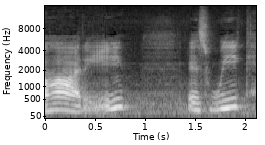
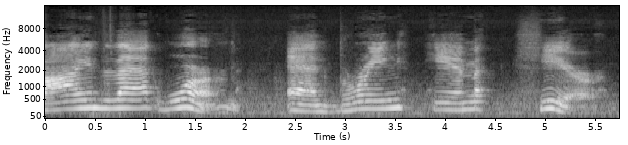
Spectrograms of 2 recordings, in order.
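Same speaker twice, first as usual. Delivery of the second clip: slow, mean villain voice, dragging out find. Reading a story aloud, voicing the wizard's order to his servant, mean Wizard Lizard voice. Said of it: "that wizard is talking in a very, very mean voice".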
